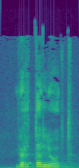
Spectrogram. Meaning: helicopter
- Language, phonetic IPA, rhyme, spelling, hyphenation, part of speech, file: Belarusian, [vʲertaˈlʲot], -ot, верталёт, вер‧та‧лёт, noun, Be-верталёт.ogg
